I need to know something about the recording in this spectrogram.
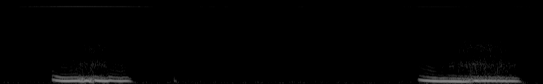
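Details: Sleeping cat, two low buzzing snores about 3.5 seconds apart in a quiet room; snoring.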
